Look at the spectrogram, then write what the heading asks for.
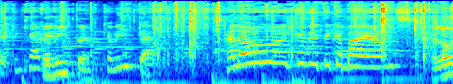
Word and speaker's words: Cavite: Cavite.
